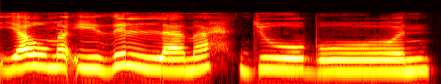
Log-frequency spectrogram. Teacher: And here we silent the n sound in the tanween. We do not say yawma idhin lamah, but we say yawma idhin lamahjubun.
